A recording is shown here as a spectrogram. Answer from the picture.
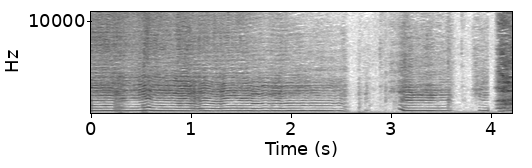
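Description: A 3D-printed PLA bugle horn blown as a test: one long steady note that slides down and breaks off about two and a half seconds in, then a second short blast at the same pitch about half a second later. The horn works, sounding a single rich, steady note.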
